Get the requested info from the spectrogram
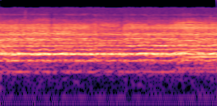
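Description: A man's voice chanting a masaib mourning recitation in a sung style. He holds long, slightly wavering notes, unaccompanied.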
